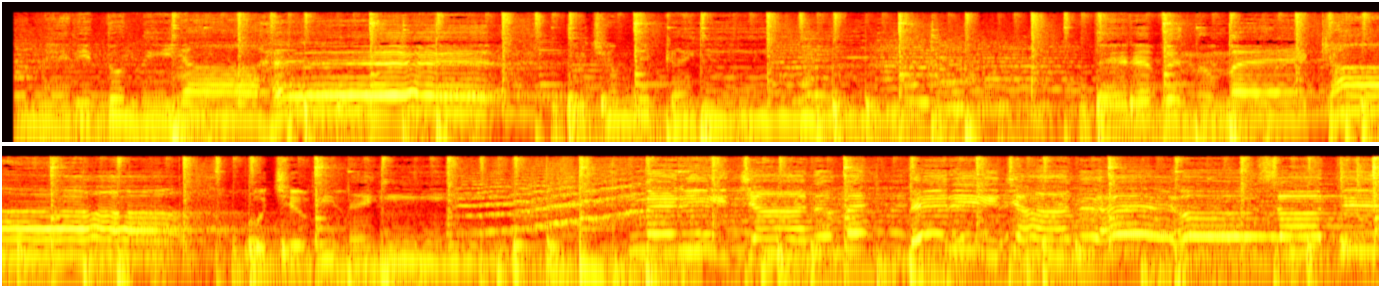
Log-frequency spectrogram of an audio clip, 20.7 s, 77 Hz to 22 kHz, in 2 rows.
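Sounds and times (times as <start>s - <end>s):
classical Bollywood song ringtone: 0.1s - 20.6s.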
